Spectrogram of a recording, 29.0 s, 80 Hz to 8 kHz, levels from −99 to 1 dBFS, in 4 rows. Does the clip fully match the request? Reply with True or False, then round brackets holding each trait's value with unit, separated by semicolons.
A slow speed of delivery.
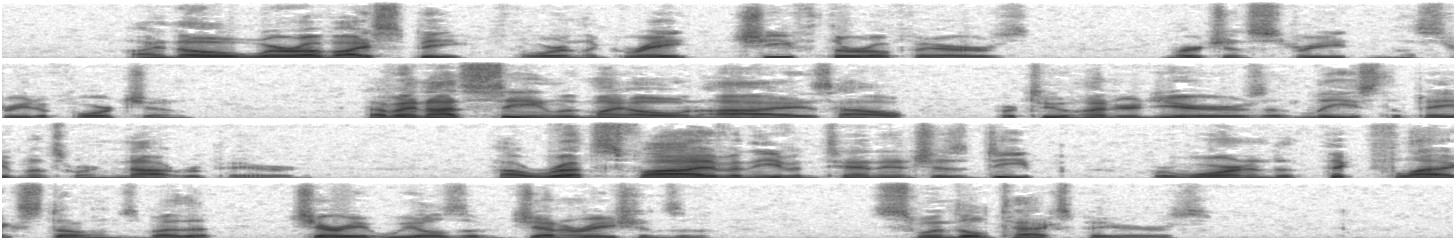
True (130 wpm)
